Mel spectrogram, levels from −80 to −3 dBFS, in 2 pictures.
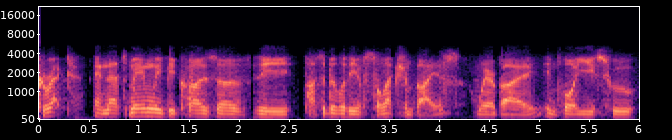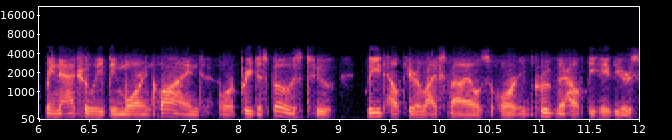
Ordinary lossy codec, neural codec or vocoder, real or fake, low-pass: AAC, 32 kbps; none; real; 5.4 kHz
